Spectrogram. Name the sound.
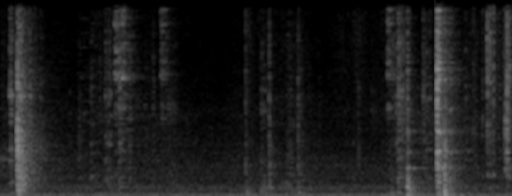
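taking and cracking eggs into a bowl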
